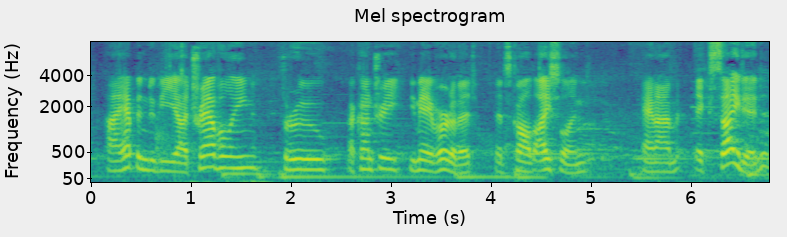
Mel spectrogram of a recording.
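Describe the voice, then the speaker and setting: A man's fairly high voice at a moderate pace, with lively intonation and noticeable background noise. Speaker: podcast host and stand-up comedian. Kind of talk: casual chat. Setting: recording in a pub. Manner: occasional stutter.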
